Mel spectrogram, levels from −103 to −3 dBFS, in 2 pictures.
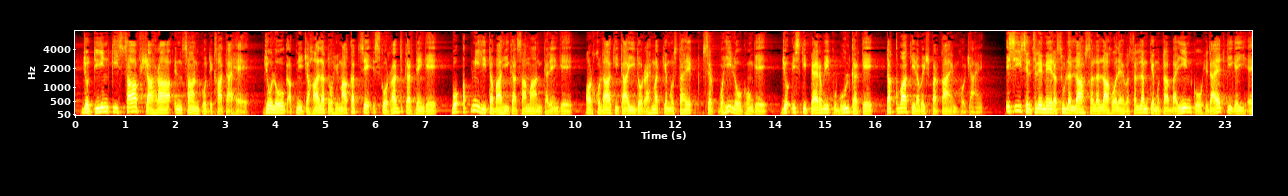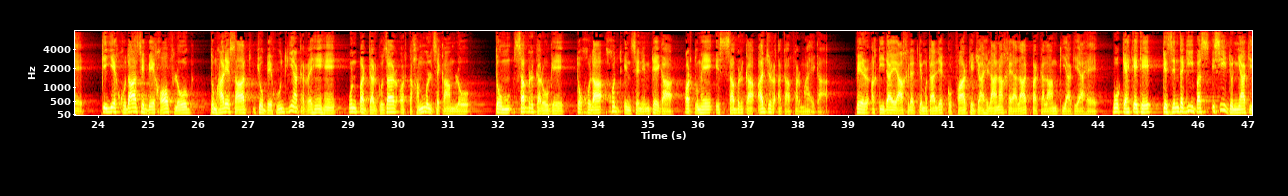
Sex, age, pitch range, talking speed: male, 50-69, 85-125 Hz, 175 wpm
